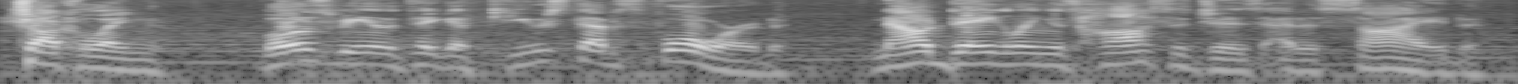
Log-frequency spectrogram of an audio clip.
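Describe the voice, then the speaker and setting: A man's voice: a little high, animated, normal speed, soft background music. A man reading scripted fantasy action as a dramatic story narrator.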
